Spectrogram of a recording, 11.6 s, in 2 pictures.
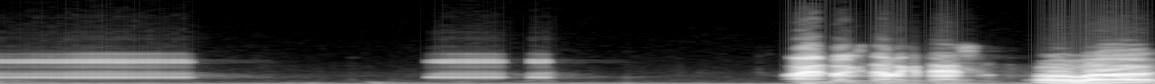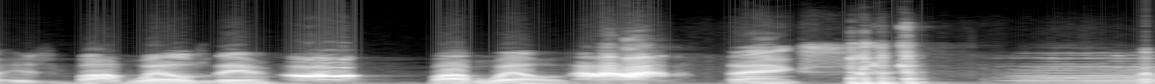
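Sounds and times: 
telephone ringing on the line: 0:00.0 - 0:01.1
speech: 0:04.2 - 0:10.4.

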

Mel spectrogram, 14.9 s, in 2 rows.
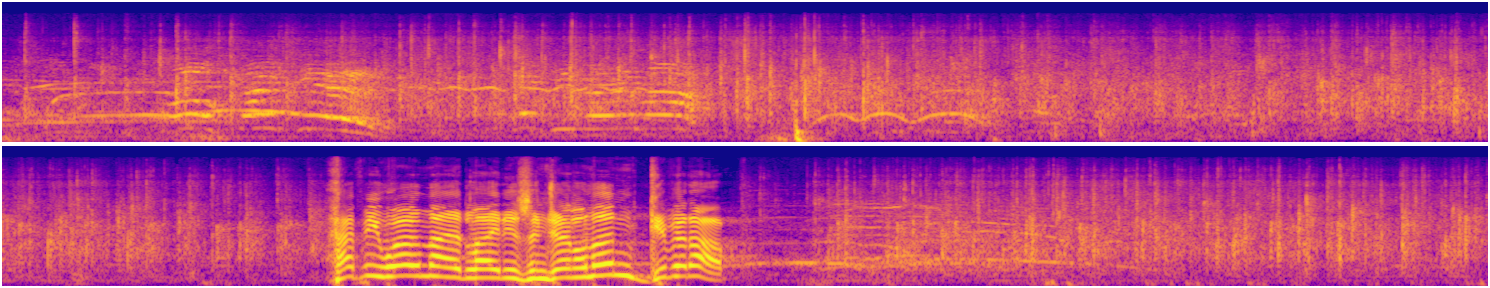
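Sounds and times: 
crowd whooping, whistling and cheering: 0:00.0 - 0:05.3, 0:11.1 - 0:13.3
crowd applauding: 0:00.0 - 0:09.4, 0:11.1 - 0:14.8
speech: 0:09.2 - 0:11.2.

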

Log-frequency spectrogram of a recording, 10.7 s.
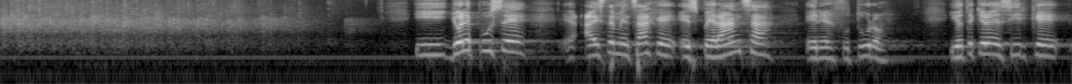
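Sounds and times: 
crowd applause: 0:00.0 - 0:03.7
low electrical hum: 0:00.0 - 0:10.7
speech: 0:04.2 - 0:10.7.

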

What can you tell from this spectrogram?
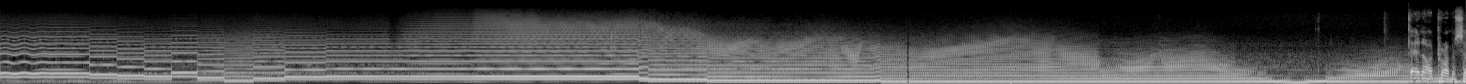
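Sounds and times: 
PWM Malevolent synthesizer by Future Sound Systems playing: 0:00.0 - 0:14.4
speech: 0:14.3 - 0:14.6.

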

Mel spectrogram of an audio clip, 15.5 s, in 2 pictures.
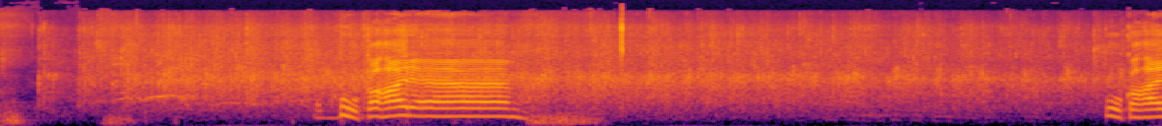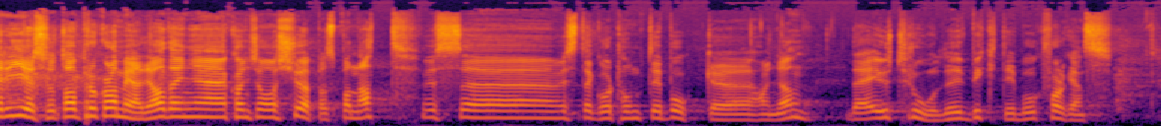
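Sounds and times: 
audience applause: 0:00.0 - 0:08.4
speech: 0:02.1 - 0:03.8, 0:07.4 - 0:15.3.

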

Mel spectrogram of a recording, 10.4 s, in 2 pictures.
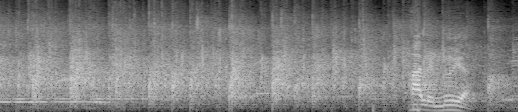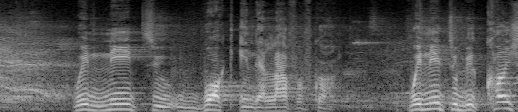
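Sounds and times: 
audience applause: 0:00.0 - 0:05.6
speech: 0:04.1 - 0:04.9, 0:06.0 - 0:08.7, 0:09.3 - 0:10.3.

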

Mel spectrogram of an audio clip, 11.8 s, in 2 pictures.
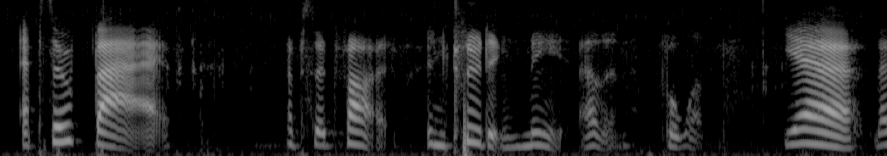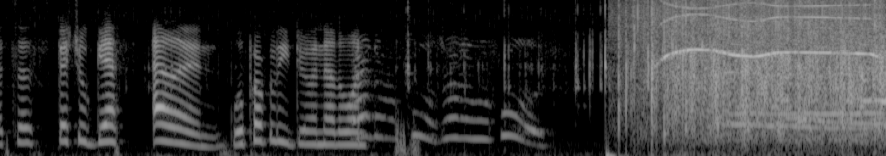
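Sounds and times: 
speech: 0:00.4 - 0:01.2, 0:01.9 - 0:09.8
loud dense applause: 0:10.0 - 0:11.8
thin high whistling tone: 0:10.0 - 0:11.8.

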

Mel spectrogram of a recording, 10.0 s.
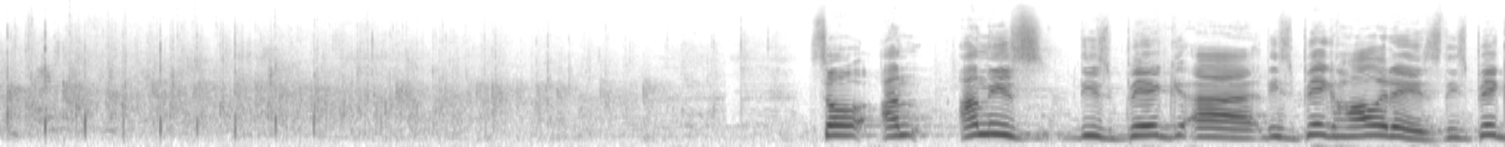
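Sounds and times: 
audience applause: 0:00.0 - 0:04.8
speech: 0:05.5 - 0:10.0.

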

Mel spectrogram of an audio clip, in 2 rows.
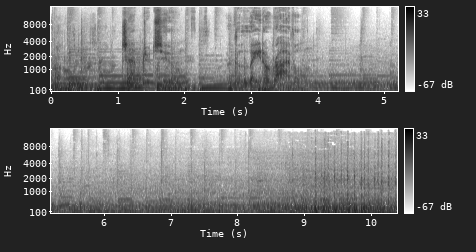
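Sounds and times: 
speech: 0:01.1 - 0:03.9
sport motorcycle engine arriving and being parked: 0:02.7 - 0:10.3.

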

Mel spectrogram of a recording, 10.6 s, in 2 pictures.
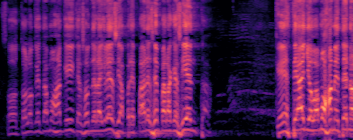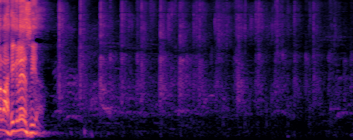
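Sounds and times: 
speech: 0:00.1 - 0:03.2, 0:04.2 - 0:06.0
sparse applause from two or three people: 0:06.0 - 0:10.5.

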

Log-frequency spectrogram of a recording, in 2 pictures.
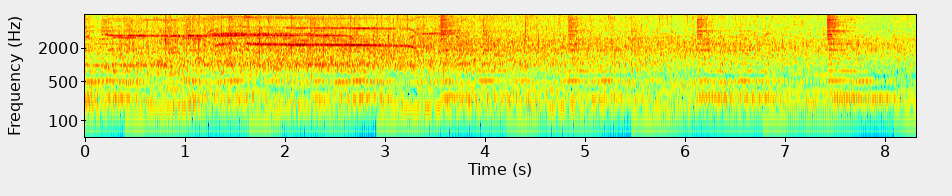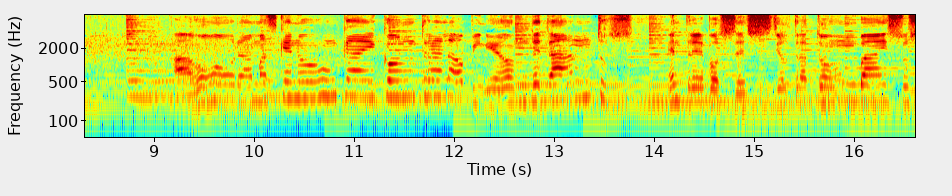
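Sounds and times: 
crowd applause: 0:00.0 - 0:10.4
speech: 0:09.3 - 0:16.5.

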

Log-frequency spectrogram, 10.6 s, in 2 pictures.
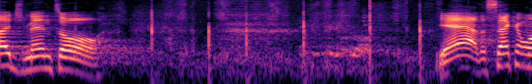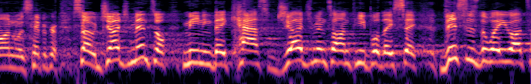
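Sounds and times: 
speech: 0:00.0 - 0:01.3, 0:04.4 - 0:10.6
writing sounds: 0:01.0 - 0:05.0.

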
